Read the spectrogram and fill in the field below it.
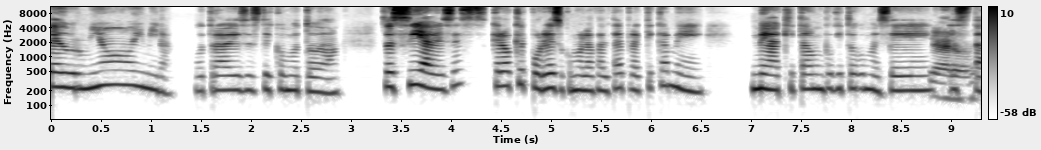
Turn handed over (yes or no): yes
